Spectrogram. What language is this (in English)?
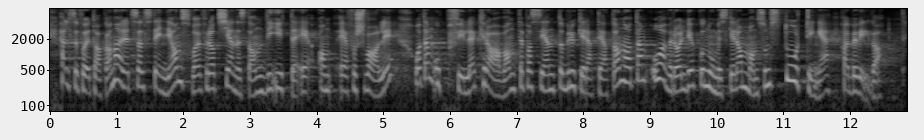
Norwegian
